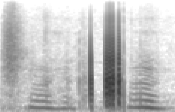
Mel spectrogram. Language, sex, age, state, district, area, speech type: Marathi, male, 18-30, Maharashtra, Ahmednagar, rural, spontaneous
